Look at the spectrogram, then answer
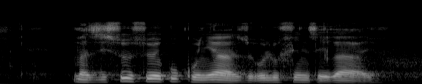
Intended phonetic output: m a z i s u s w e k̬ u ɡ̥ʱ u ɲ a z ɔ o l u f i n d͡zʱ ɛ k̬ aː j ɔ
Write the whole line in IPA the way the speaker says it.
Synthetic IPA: m a z i s u s w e k̬ u ɡ̥ʱ u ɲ a z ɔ o l u f i n d͡zʱ ɛ k̬ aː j ɔ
